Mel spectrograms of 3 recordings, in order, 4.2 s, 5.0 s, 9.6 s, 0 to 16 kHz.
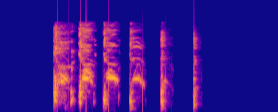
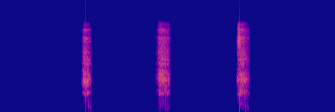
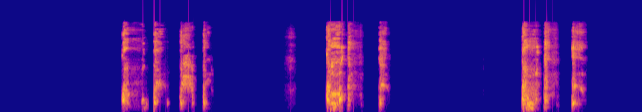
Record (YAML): cough_length: 4.2 s
cough_amplitude: 26800
cough_signal_mean_std_ratio: 0.37
exhalation_length: 5.0 s
exhalation_amplitude: 2271
exhalation_signal_mean_std_ratio: 0.22
three_cough_length: 9.6 s
three_cough_amplitude: 29052
three_cough_signal_mean_std_ratio: 0.27
survey_phase: beta (2021-08-13 to 2022-03-07)
age: 45-64
gender: Female
wearing_mask: 'No'
symptom_cough_any: true
symptom_new_continuous_cough: true
symptom_runny_or_blocked_nose: true
symptom_fatigue: true
symptom_fever_high_temperature: true
symptom_headache: true
symptom_change_to_sense_of_smell_or_taste: true
symptom_loss_of_taste: true
symptom_onset: 2 days
smoker_status: Never smoked
respiratory_condition_asthma: true
respiratory_condition_other: false
recruitment_source: Test and Trace
submission_delay: 1 day
covid_test_result: Positive
covid_test_method: RT-qPCR
covid_ct_value: 19.9
covid_ct_gene: ORF1ab gene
